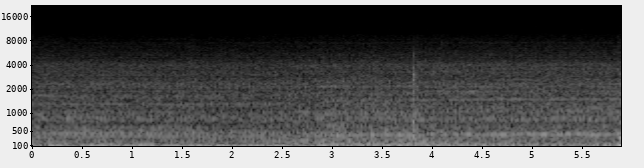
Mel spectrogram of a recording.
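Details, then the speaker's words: Nissan Sentra that shut off while driving as if out of fuel, after replacing a blown fuse: engine runs at a steady, even low rumble with no stumble or cutting out and the fuel pump is running. Fixed by the fuse; blown fuse may signal a failing pump. "so it was just a fuse yeah it feels the pump is running so the problem was just a fuse"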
